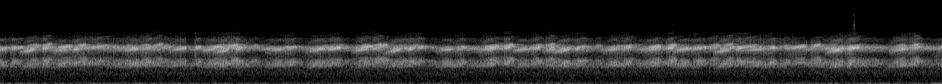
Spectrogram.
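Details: Live night-style recording of numerous frogs in a wetland during spring, their croaking merging into a steady, buzzy wall of trills, two pitch layers held constant, with a few faint clicks near the end.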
